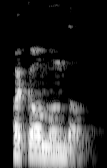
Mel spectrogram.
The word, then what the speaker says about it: Hueco Mundo: And I think they knew that it was an interesting point to bring up, because they do the same thing with them going to Hinomungo, or whatever, how you pronounce it. – Hueco Mundo.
